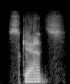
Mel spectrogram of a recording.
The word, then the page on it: scads: American English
